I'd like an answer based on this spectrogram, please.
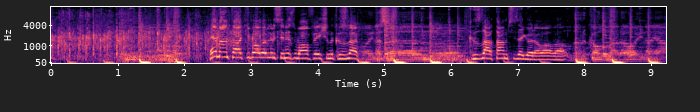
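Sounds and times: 
applause: 0:00.0 - 0:03.6
speech: 0:02.4 - 0:09.1.

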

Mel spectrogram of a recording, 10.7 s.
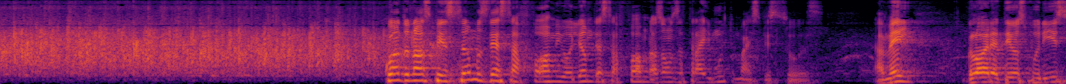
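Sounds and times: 
audience applauding: 0:00.0 - 0:04.7
speech: 0:03.9 - 0:10.6.

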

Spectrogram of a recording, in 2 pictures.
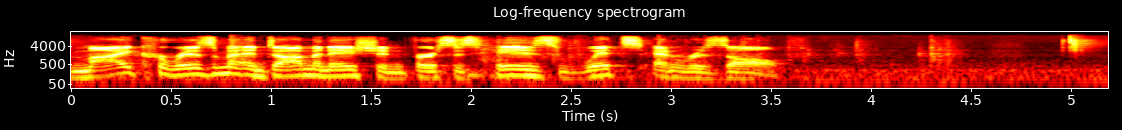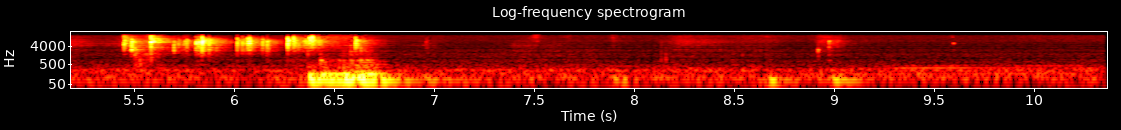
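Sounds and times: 
speech: 0:00.0 - 0:03.8
dice rolling on a hard surface: 0:03.4 - 0:06.8.

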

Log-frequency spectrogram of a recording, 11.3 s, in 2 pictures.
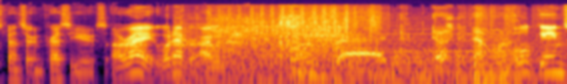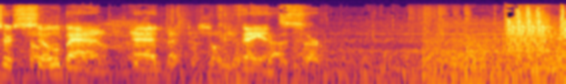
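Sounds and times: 
speech: 0:00.0 - 0:09.0
gunfire in an older video game: 0:01.8 - 0:03.6, 0:10.6 - 0:11.3.

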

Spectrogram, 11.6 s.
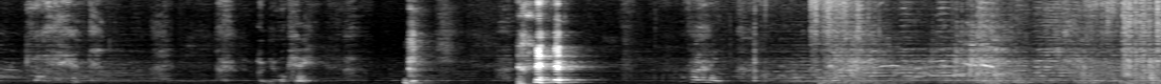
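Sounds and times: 
speech: 0:02.8 - 0:03.3, 0:04.0 - 0:04.6, 0:05.2 - 0:05.8
explosions: 0:08.1 - 0:11.6.

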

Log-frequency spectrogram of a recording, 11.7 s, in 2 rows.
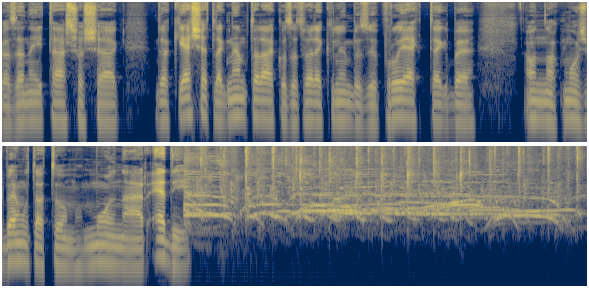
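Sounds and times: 
speech: 0:00.0 - 0:07.8
applause: 0:07.7 - 0:11.7.

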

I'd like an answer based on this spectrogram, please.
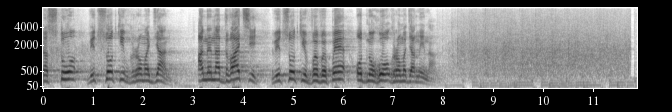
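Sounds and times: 
speech: 0:00.0 - 0:07.9
audience applause: 0:08.0 - 0:11.8.

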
